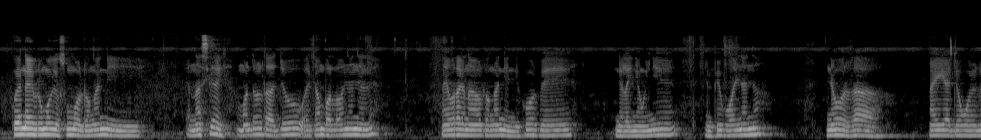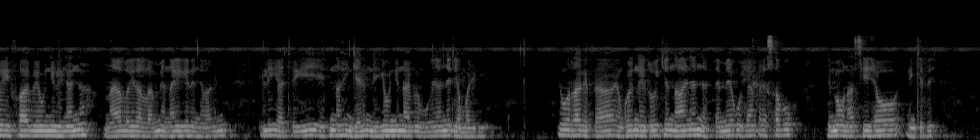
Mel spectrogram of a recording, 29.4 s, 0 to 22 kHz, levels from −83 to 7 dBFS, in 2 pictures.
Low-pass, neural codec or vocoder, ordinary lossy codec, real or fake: none; none; none; real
